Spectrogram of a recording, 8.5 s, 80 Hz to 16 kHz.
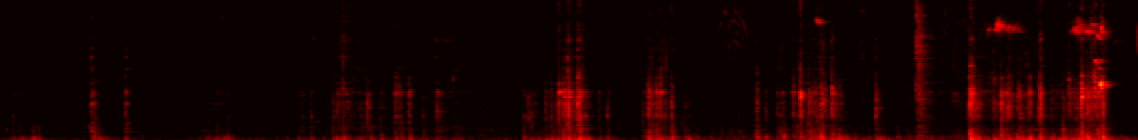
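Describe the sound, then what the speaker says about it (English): Quiet clicks and plastic rattles as four rollers are fitted onto the upper rack rails of a GE dishwasher, irregular small mechanical snaps and scrapes, close but faint with no speech. "I'm going to place all 4 rollers onto the rails."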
